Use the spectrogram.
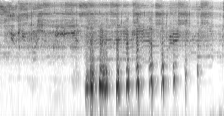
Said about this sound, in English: Here's my ringtone.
